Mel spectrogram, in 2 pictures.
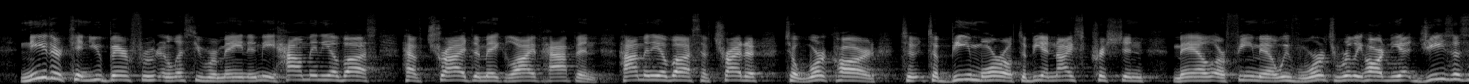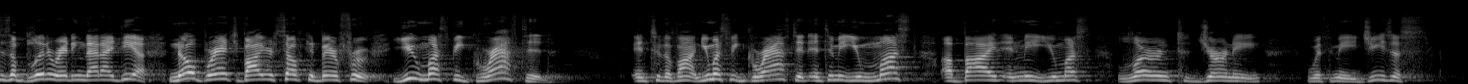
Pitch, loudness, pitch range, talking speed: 195 Hz, -24 LUFS, 175-210 Hz, 175 wpm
